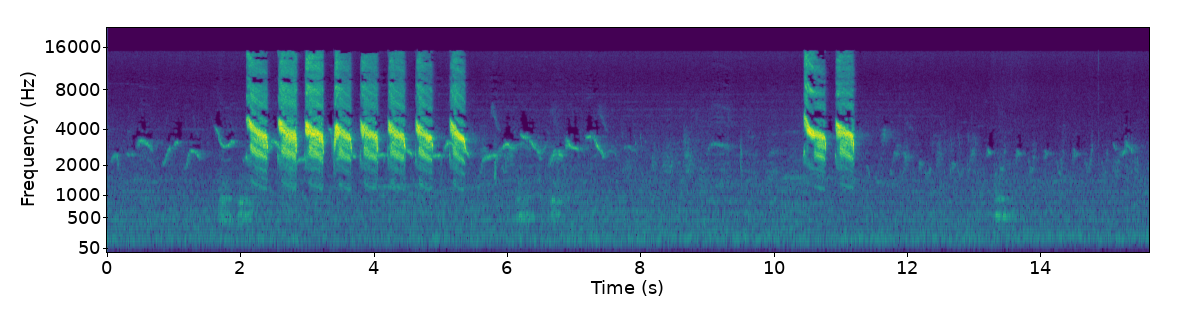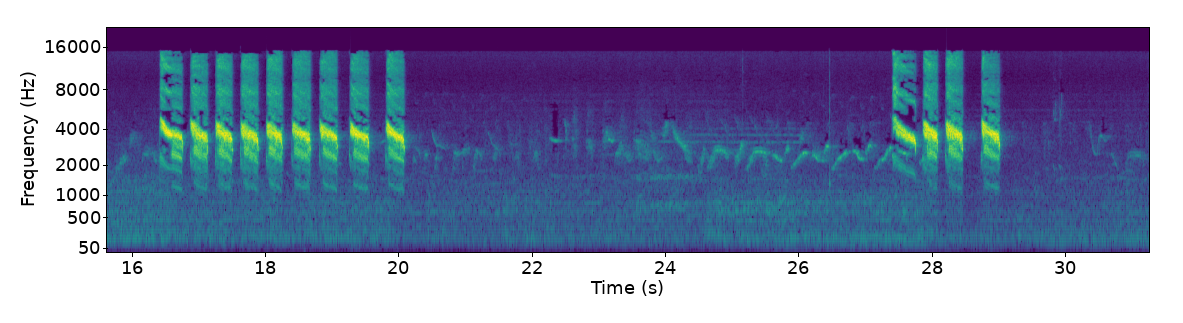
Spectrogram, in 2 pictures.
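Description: Female Chinese hwamei giving its harsh 'te' call, a type of call kept birds use to excite males. It comes in four loud bursts of sharp, repeated notes at about two to three a second, the longest near the start and in the middle, with soft twittering between.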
